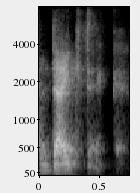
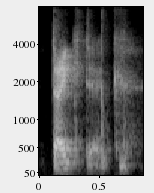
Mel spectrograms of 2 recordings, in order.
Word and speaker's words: deictic: The word here is what linguists call a deictic. It's a word whose meaning shifts depending on how you point it. What here is depends on where we say it. Deictic.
